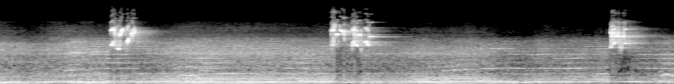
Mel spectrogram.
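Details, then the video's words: Lovebirds giving short, shrill, squawky chirps in three separate bursts several seconds apart, the middle one a quick double, over a constant low hum and faint background noise. "Amazing sound of love birds"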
